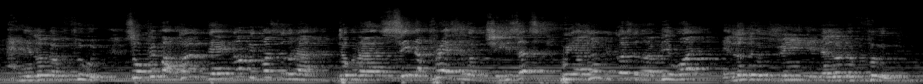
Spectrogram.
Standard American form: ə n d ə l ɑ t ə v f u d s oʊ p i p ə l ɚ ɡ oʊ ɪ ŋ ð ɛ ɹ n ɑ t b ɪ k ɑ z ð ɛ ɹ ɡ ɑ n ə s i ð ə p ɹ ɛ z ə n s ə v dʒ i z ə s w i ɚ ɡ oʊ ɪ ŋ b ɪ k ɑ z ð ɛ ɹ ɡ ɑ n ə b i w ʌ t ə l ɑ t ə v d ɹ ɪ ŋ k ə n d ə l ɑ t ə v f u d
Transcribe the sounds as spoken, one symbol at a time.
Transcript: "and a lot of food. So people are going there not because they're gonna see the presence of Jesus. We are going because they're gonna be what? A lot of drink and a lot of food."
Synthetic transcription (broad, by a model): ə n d ə l ɑ t ə v f u d s oʊ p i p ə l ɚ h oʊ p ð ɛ n ɑ t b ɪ k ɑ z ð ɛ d ɡ ɑ n ə s i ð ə p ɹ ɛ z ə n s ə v dʒ i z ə s w i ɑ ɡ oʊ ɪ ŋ b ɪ k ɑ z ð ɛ ɡ ɑ n ə b i w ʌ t ə l ɑ t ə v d ɹ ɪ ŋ ə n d ə l ɑ t ə v f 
